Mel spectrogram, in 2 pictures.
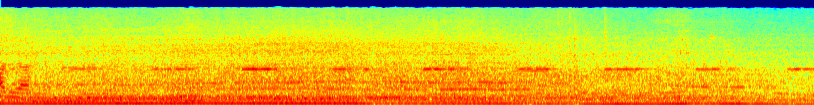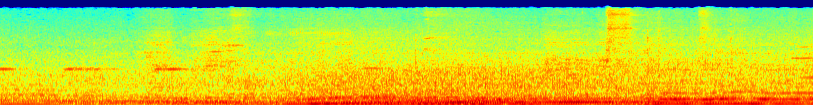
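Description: A wheel loader's diesel engine rumbles and revs nearby.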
